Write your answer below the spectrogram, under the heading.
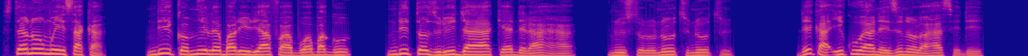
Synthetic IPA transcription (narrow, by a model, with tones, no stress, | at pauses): si̥˦te˦nu˦mu˦i˦sa˦ka̰˨ | n̩˦dɪ˦ko˨m̩˦niː˦le˦ɡ͡ba˦ɾi˨ɾi˦a˦fʊ˨a˨bʊ˨ɔ˦ɡ͡ba˦ɡʊ˦ | n̩˦dɪ˦to˦zu˨ɾi˦d͡ʒa˦ɣa˦ke˨˦de˨ɾa˦ɦa˨ɦa˦ | nu˨so˨ɾo˨no˦tu˨no˦tṵ˨ | dɪ˦ka˨ʔi˦kʷu˦ɣa˦ne˨zi˦nʊ˨lɔ˨ɦa˦sɪ̰˨dɪ˦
